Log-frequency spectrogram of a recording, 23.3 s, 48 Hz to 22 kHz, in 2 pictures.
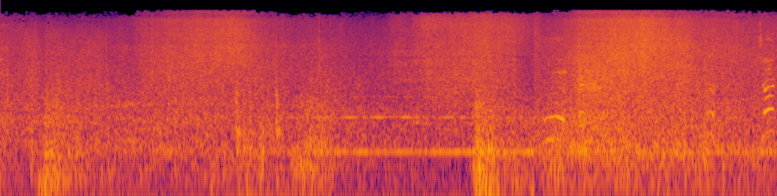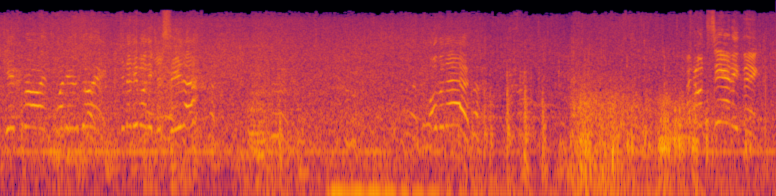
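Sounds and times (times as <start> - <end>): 
low sustained hum: 0.0 - 21.9
heavy surf crashing in storm: 0.0 - 23.2
strong storm wind roaring: 0.0 - 23.2
deep thunder-like booms: 7.1 - 10.6, 15.3 - 22.5
speech: 11.8 - 15.6, 18.2 - 19.0, 22.4 - 23.1.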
